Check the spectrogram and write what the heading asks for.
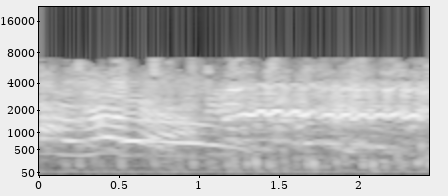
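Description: Horses whinny loudly with long, wavering high-pitched neighs, while a steady clatter of hooves clip-clops underneath in a quick, uneven rhythm.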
